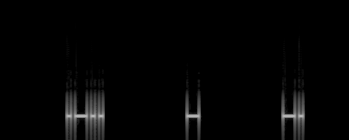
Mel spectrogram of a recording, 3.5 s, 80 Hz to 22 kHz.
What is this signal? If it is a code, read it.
Morse code, heard as a keyed tone, about 30 wpm, spaced as for 9 wpm, 690 Hz. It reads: LTN
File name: Lesson 16e - Letter c - Three Characters 30wpm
